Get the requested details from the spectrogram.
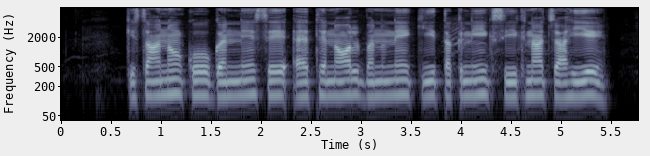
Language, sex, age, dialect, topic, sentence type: Hindi, male, 18-24, Garhwali, agriculture, statement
